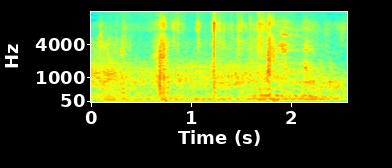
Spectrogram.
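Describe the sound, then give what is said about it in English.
People getting into a car: three sharp clunks and rattles, like doors and seat mechanisms, spaced about half a second apart over a steady low rumble, with faint muffled voices in the background. “Should we just hop in my car?”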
